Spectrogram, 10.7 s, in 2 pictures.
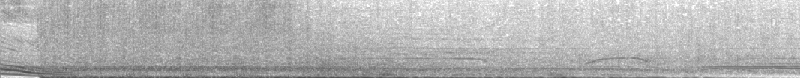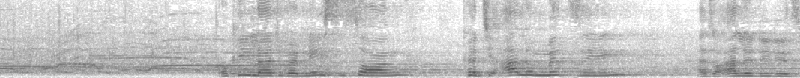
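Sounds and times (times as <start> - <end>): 
audience applause: 0.3 - 6.8
speech: 7.1 - 10.6.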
